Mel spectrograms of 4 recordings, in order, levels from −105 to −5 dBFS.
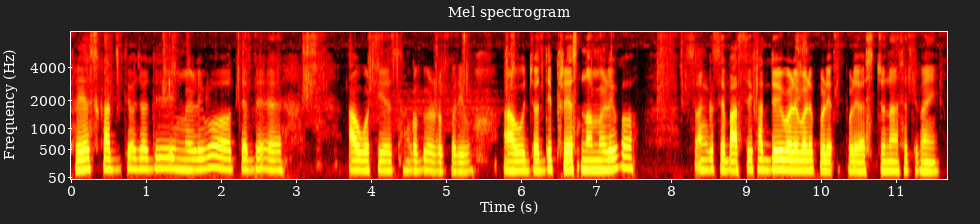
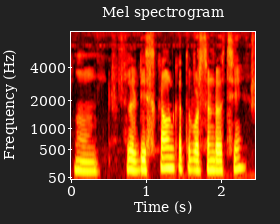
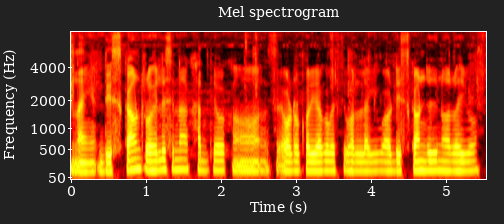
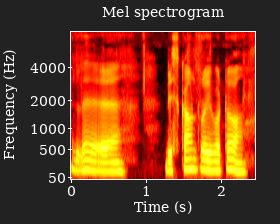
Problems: constant background noise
